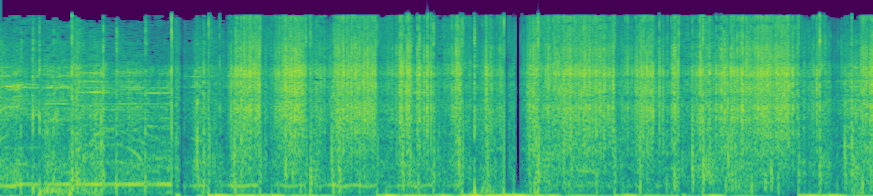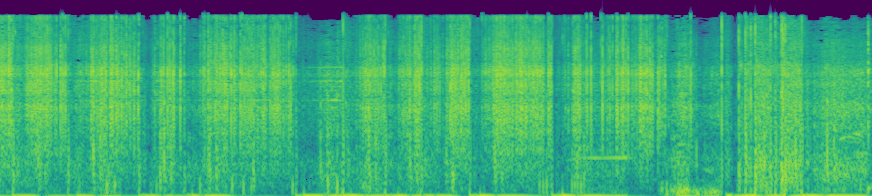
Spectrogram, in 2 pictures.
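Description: Aerial firework barrage, with shells bursting one after another in a dense, continuous run of bangs and crackling stars.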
